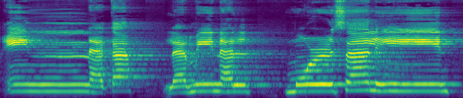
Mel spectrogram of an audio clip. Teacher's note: نون پہ تشدید آ رہی ہے تو نون پہ غنہ کریں گے، ناک میں آواز لے کے جائیں گے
